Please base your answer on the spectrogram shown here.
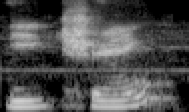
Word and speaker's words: I Ching: And all of these tap into the ancient knowledge that comes through what's called the I Ching. It's spelled I-C-H-I-N-G, the I Ching, which is the oldest book of divination or ancient wisdom, which is incredible.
